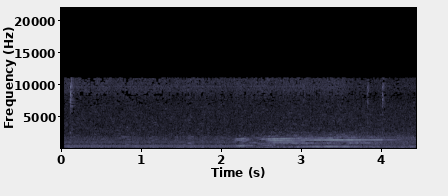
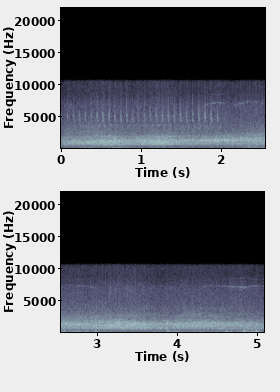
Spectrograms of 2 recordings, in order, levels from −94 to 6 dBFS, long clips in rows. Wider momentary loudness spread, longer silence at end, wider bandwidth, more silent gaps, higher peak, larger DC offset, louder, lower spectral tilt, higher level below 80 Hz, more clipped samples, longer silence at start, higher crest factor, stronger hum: first, 10 LU vs 3 LU; about the same, 0 s vs 0 s; about the same, 11.5 kHz vs 11 kHz; neither; second, -32 dBFS vs -10 dBFS; neither; second, -50 LUFS vs -24 LUFS; about the same, -2.5 dB/octave vs -3 dB/octave; second, -76 dBFS vs -48 dBFS; neither; about the same, 0.05 s vs 0 s; first, 20 dB vs 14 dB; neither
